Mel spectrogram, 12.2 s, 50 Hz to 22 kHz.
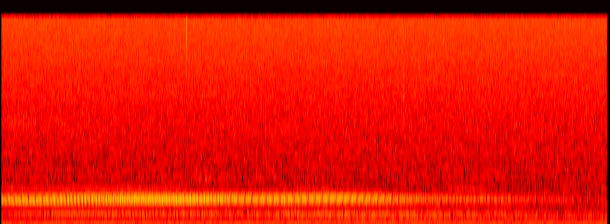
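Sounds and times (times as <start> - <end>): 
clean harmonic tone: 0.0 - 12.2.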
